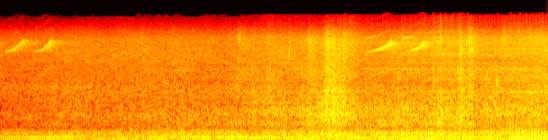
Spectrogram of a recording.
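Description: Sidecar motorcycle engine running as the machine approaches, growing steadily louder. A bird chirps twice about four seconds in.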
